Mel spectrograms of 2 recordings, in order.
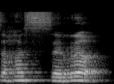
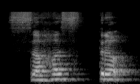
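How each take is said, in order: First: No t sound comes before the r. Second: A t sound comes before the r. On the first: The speaker calls it right. "but it is Sahasra" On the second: The speaker calls it wrong. "it is not Sahastra"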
